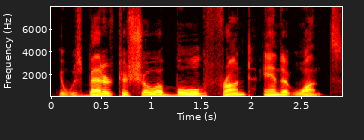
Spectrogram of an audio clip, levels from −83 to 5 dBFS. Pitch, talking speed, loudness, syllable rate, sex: 130 Hz, 225 wpm, -16 LUFS, 4.4 syllables/s, male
